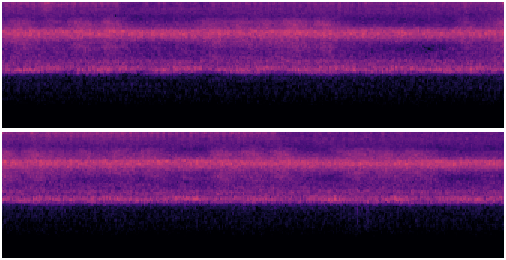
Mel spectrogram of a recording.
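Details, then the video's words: Crickets in a calm forest produce a steady, high, rasping trill chorus of several pitched layers, gently pulsing but never stopping, with no birds, wind or people audible. "Forest Sounds and Crickets"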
